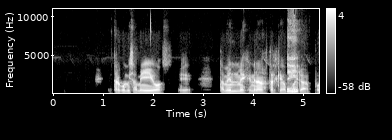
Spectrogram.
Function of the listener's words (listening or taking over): listening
